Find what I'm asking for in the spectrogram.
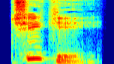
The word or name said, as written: cheeky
